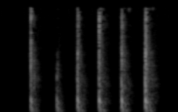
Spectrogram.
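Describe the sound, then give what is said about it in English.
Six sharp knocks on a door in quick, fairly even succession, close and solid, with no voices around them. “She had to go around knocking on doors.”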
